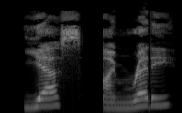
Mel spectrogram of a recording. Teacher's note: Now say, Yes, I'm ready. with a falling tone.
